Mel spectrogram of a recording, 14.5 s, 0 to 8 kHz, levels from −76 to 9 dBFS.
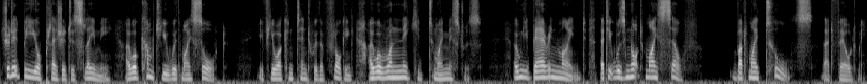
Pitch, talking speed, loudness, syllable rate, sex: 145 Hz, 185 wpm, -20 LUFS, 4.6 syllables/s, male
